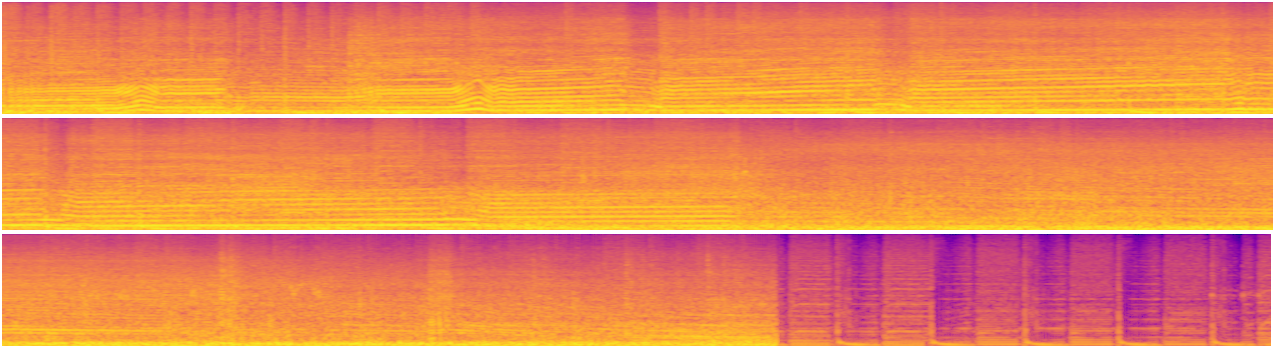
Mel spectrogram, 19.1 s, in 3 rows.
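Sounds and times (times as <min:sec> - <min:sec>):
motorcycle engine at high revs: 0:00.0 - 0:16.6
wind buffeting microphone: 0:06.6 - 0:16.6.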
